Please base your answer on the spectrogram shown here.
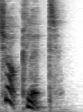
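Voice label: "chocolate", British English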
